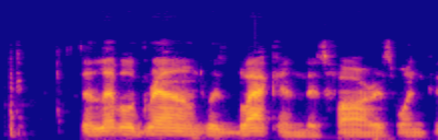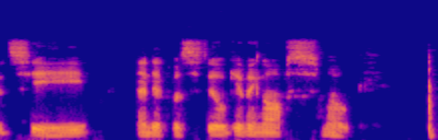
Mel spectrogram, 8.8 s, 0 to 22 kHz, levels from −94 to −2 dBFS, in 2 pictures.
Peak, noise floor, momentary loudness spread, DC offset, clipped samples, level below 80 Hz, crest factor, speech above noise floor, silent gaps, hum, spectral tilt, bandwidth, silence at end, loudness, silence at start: 0 dBFS; -73 dBFS; 17 LU; under 0.1%; under 0.1%; -60 dBFS; 24 dB; 50 dB; 0.51-0.55 s, 5.58-5.71 s, 8.52-8.64 s; none; -5 dB/octave; 7 kHz; 0.05 s; -23 LUFS; 0.1 s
